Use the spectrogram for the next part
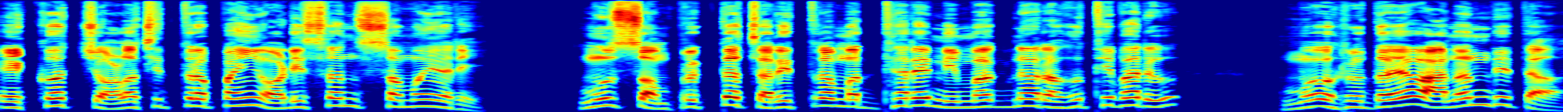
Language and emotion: Odia, happy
